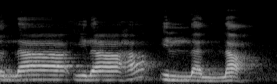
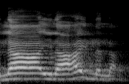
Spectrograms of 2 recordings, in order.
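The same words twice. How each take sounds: First: Slow, lower, syllable by syllable; teaching a child slowly. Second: Said in the usual way. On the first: Retold or imitated. Mother teaching her little son the kalima, slow and gentle. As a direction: spell it out gently for a small child. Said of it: "क्या बेटा बोलो". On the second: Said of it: "छोटे बच्चे को सिखा रही".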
